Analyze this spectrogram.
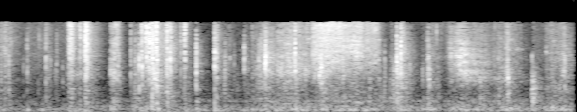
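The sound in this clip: An envelope is opened, with many short bursts of crackling, rustling paper and tearing over several seconds, at a fairly even, moderate loudness.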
